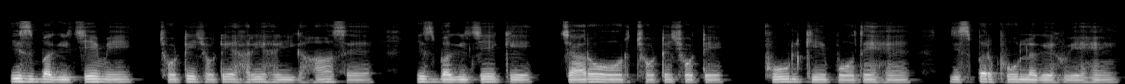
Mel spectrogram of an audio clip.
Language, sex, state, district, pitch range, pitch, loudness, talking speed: Hindi, male, Bihar, Supaul, 110-120 Hz, 110 Hz, -18 LUFS, 125 wpm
